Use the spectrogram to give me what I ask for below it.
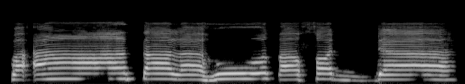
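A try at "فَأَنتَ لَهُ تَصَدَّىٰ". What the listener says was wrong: Baik, fa-nya jangan ikhtilas. Fa'a, selesai. Fa satu harokat.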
